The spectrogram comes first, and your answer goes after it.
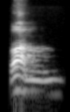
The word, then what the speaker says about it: वम: back state, naval से 3.5 उंगल नीचे, जल तत्व, वम का उच्चारण करेंगे, VAM, वम, वम, वम, वम, वम, वम, वम, वम, वम,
